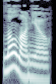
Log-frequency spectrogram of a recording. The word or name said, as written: lolonyo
